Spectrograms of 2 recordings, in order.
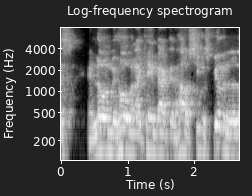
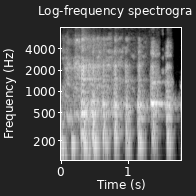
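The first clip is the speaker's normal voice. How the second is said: laughing; 11 semitones higher than usual. Real, not acted. Laughing at the story's end.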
